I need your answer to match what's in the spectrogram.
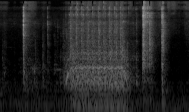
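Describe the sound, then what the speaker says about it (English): A sewing machine stitches pockets onto a summer halter maxi dress, running in one steady burst of about a second between soft handling clicks and taps. "go ahead and finish sewing on the pockets, right side facing"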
